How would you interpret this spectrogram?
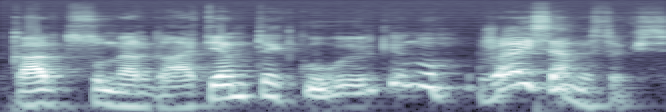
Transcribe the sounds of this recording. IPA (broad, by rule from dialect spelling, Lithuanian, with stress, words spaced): ˈkɐrˌtʊ sʊ mʲɛrˈɡɑːtʲiɛm tɐɪ ˈkuː ˈɪrʲɡʲɪ ˈnʊ ˈʒɐɪˌsʲɛm ʋʲeːˈsuɔkʲʊs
